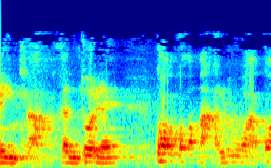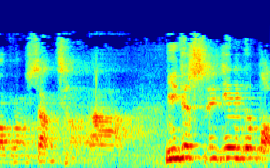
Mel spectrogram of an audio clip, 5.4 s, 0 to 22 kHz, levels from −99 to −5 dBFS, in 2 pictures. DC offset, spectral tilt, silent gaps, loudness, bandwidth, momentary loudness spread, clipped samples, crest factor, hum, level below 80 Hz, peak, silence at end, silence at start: under 0.1%; -5 dB/octave; none; -18 LUFS; 10 kHz; 11 LU; under 0.1%; 14 dB; none; -52 dBFS; -4 dBFS; 0 s; 0 s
